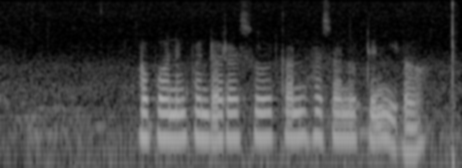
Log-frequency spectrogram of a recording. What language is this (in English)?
Javanese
